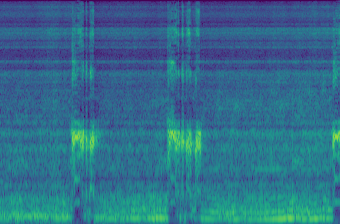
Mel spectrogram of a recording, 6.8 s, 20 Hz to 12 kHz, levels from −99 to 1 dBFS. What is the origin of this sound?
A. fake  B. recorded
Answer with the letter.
A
